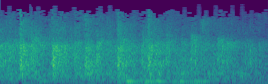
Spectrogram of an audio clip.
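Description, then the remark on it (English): Steady audience applause for a distinguished panel, a dense wash of many hands clapping at a fairly even level for a few seconds with no voices standing out. “If you will, a hand of applause for our distinguished panel.”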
